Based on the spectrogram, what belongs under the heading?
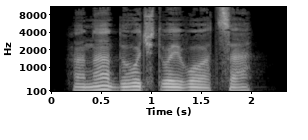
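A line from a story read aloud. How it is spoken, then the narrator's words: Sad smiling. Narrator (Russian): печально улыбнулась Агата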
